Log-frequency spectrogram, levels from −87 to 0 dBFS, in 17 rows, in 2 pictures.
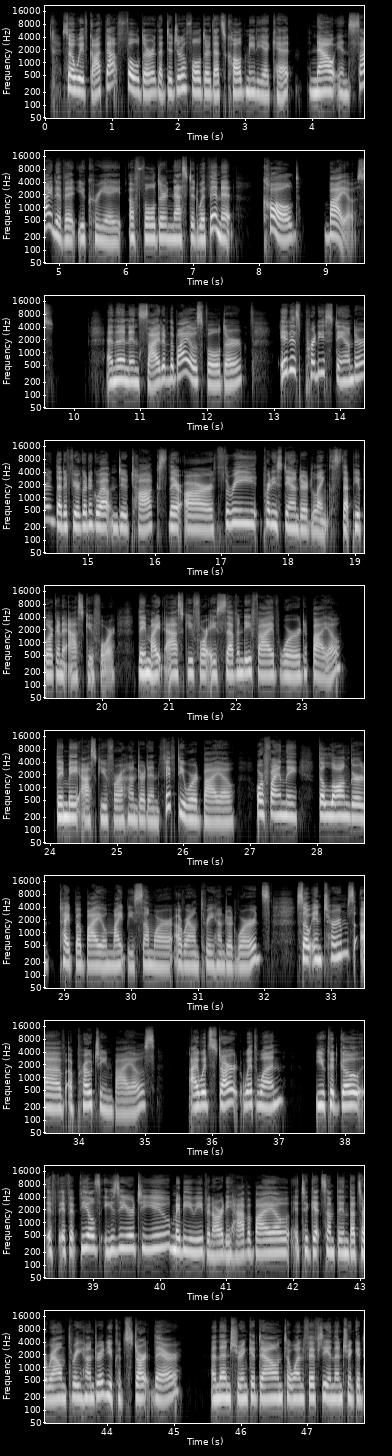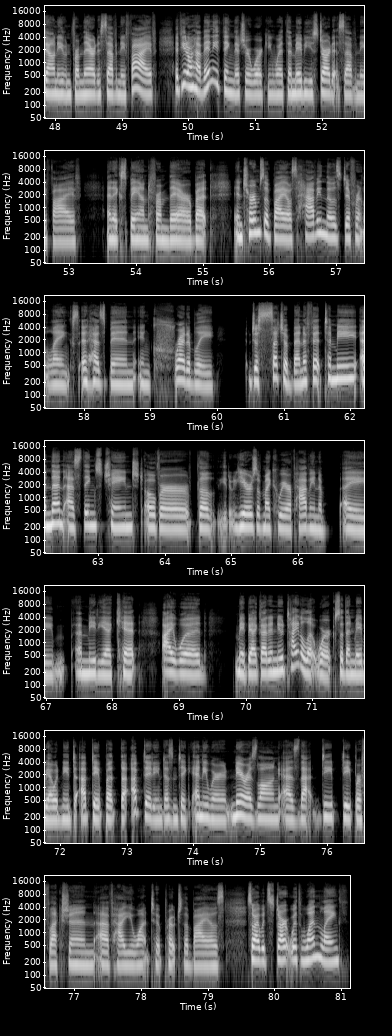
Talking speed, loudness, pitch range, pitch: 190 wpm, -19 LUFS, 175-215 Hz, 190 Hz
